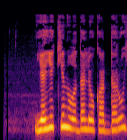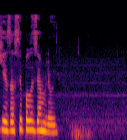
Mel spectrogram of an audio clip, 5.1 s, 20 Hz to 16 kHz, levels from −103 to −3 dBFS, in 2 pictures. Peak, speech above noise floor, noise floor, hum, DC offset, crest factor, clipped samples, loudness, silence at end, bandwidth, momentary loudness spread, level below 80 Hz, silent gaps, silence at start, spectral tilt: -6 dBFS; 46 dB; -69 dBFS; none; under 0.1%; 20 dB; under 0.1%; -23 LUFS; 1.4 s; 11.5 kHz; 13 LU; -72 dBFS; none; 0.7 s; -6.5 dB/octave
